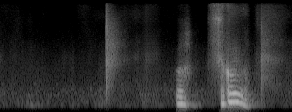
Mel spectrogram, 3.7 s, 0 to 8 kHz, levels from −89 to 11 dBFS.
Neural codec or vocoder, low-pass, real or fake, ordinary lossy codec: codec, 24 kHz, 0.9 kbps, WavTokenizer, large speech release; 7.2 kHz; fake; none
